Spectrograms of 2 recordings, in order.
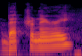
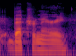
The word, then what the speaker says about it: veterinary: who are not veterinarians, say veterinary, yes. but it is not. It is VETERINARY, veterinary. Yes. They say it like it's veterinary, like the ER is not there, to your point.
